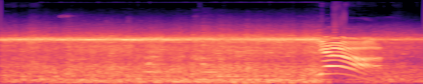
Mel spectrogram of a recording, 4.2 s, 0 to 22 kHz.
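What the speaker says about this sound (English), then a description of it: "Symbol on that train is CN M396." The CN M396 freight train, led by CSX and Union Pacific locomotives, passes Burlington Junction in the rain with a steady rumble under a sustained high whine, then a brief rising squeal near the end.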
